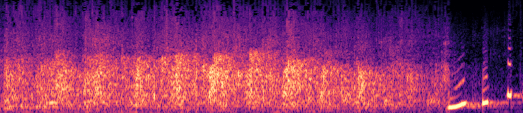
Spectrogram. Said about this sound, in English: Let's give a round of applause to our volunteer.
